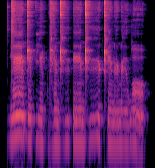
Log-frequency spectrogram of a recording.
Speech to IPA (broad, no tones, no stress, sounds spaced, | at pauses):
d ɛ̃ː ʈ ẽ p j ẽ p ɖʱ ɛ̃ ɖʱ ɨ ʔ ẽː ɖʱ ɨː ʈʰ ẽ ɳ ɨ ɳ ɘː w ɔ̃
